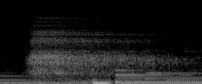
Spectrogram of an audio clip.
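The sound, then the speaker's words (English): A single audible exhale follows a held breath during a tightened-abdomen sit-up relaxation exercise. It is a brief, breathy, snort-like rush of air with a heavier puff near the middle, and no talk. “And inhale, hold during the sit-up, and then exhale,”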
